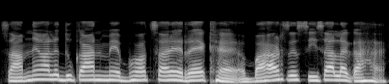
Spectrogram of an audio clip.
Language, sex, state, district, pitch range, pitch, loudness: Hindi, male, Jharkhand, Garhwa, 170-205 Hz, 195 Hz, -11 LUFS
